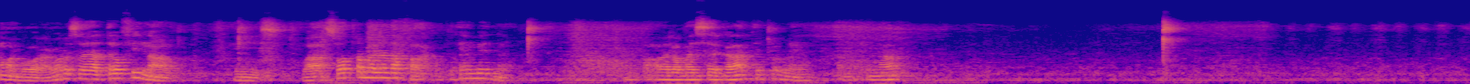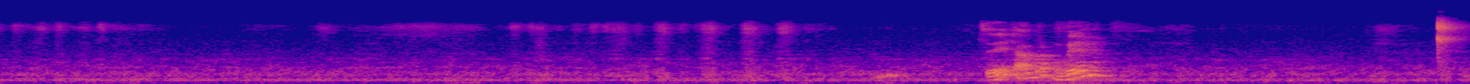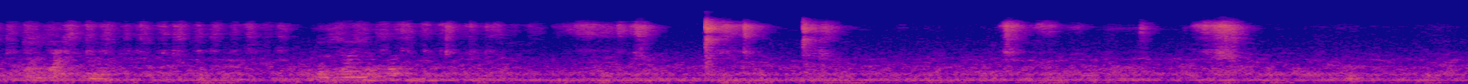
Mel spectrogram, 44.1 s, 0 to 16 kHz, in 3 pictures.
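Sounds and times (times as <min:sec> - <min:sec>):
sharp click: 0:11.6 - 0:11.9, 0:29.0 - 0:29.4.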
